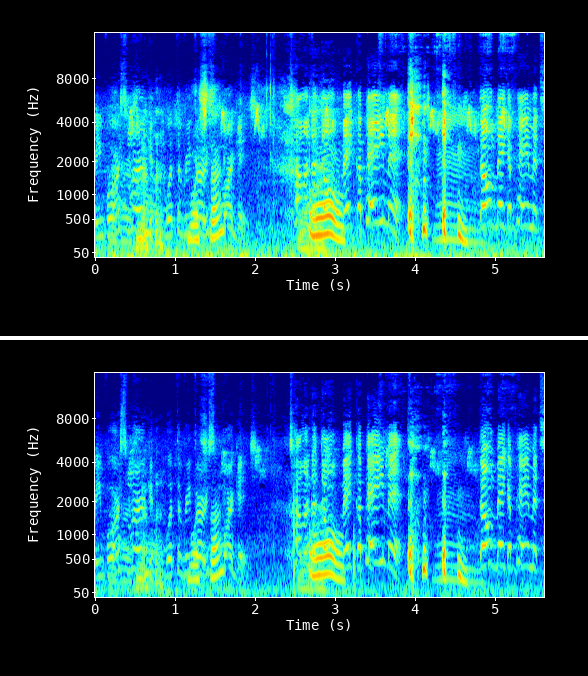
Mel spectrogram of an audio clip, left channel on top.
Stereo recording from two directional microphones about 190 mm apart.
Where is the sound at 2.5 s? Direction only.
15° right (ahead or behind).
